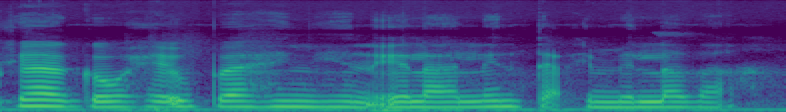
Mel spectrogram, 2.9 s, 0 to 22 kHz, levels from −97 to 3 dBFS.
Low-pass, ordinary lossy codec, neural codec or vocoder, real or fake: none; none; none; real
